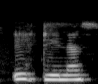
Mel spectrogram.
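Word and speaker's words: اهدنا: Nah, berhubung dia adalah mu'tal Ihdina. akhir, huruf terakhirnya huruf yang sakit yaitu ya, maka harus dibuang. Makanya di-nya kan pendek. Ihdinas siratal mustaqim. Makanya bacanya nggak boleh dipanjangin.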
